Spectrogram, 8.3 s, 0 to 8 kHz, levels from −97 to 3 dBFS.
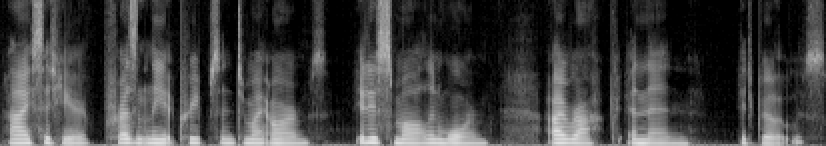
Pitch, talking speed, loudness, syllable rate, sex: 205 Hz, 145 wpm, -17 LUFS, 3.6 syllables/s, female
